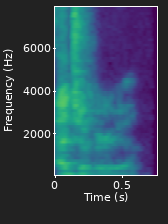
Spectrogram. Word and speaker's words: Hechavarria: Is it the H silent in Hechavarria? It's Echevarria. No.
